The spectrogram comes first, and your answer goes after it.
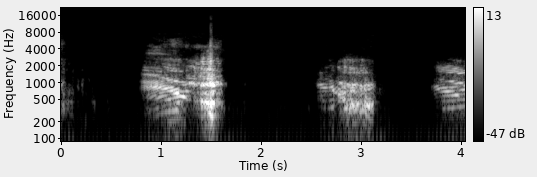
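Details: Breeding-season roaring of a Carpathian stag in the forests of Bucovina, 29 September 2022: three deep, rasping roars about a second apart, the first the longest and loudest.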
